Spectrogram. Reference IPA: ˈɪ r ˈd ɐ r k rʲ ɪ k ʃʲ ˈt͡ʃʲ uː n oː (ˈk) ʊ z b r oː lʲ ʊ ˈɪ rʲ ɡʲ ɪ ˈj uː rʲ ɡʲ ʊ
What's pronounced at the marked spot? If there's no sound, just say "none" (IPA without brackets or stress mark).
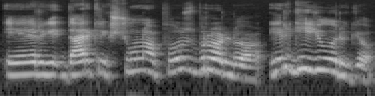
p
